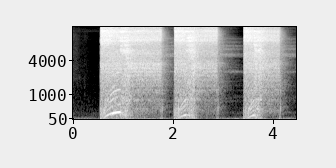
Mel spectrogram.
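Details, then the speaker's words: Old Allen Air pneumatic sander (made in St Louis) bought used: runs fine freewheeling but stalls as soon as load is applied; bursts of air hiss with short spin-ups that fade, internal air leak from worn O-rings robbing torque, fixed with 4 new O-rings. "but check this out sounds fine sounds fine freewheeling but as soon as I put load on it"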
